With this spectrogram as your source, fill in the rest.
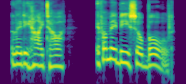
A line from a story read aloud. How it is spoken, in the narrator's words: Oriana said, fidgeting nervously with her hands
